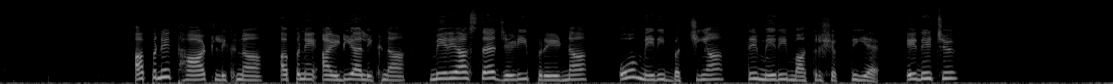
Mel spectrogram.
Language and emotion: Dogri, neutral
